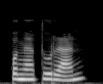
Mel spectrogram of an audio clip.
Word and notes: pengaturan: Indonesian

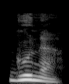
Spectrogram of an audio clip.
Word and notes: guna: Indonesian

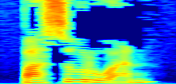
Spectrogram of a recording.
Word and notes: pasuruan: Indonesian

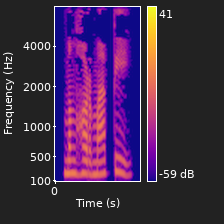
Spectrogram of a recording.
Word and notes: menghormati: Indonesian

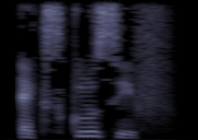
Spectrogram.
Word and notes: eksklusif: indonesian

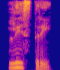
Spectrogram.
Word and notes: listrik: indonesian

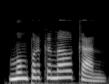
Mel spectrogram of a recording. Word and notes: memperkenalkan: Indonesian

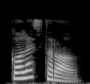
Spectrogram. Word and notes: kolesterol: indonesian

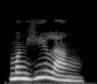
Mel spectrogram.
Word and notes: menghilang: Indonesian

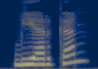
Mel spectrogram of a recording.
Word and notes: biarkan: Indonesian

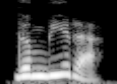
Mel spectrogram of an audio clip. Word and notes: gembira: Indonesian

